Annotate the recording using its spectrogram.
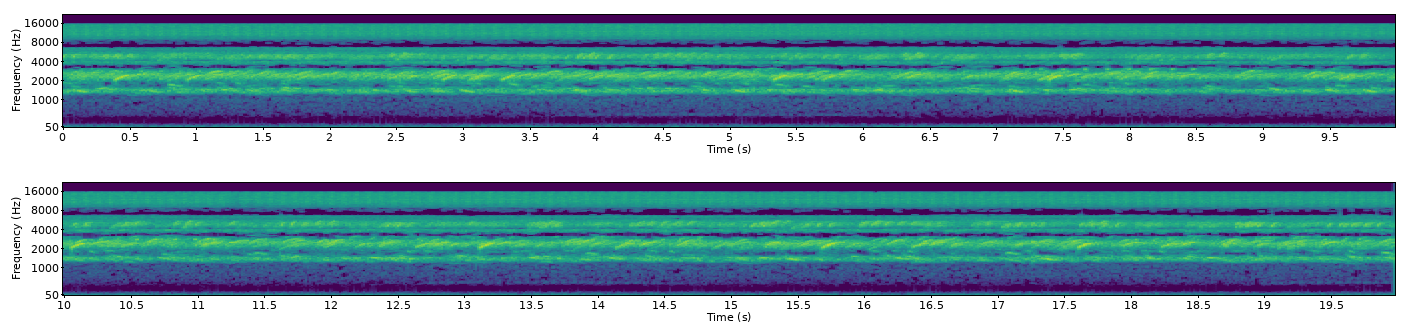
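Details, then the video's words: Long, steady common coqui chorus in Cayey, Puerto Rico. Numerous frogs chirp at once, forming an unchanging, dense band of high calls with small pulses of loudness, accompanied by a persistent high insect hiss. "Coqui Frog Chorus (Cayey, Puerto Rico)"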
